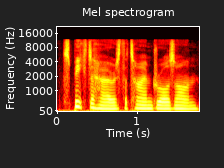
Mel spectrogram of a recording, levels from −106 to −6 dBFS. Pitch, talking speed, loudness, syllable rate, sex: 160 Hz, 270 wpm, -17 LUFS, 4.9 syllables/s, female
